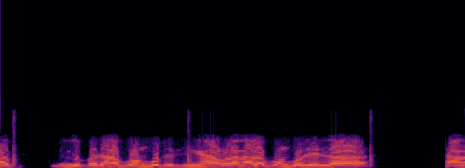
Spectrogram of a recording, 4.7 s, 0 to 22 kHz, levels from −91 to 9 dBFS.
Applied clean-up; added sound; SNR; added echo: neural mask model RNNoise.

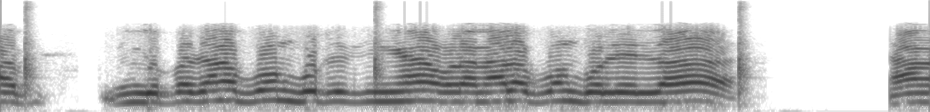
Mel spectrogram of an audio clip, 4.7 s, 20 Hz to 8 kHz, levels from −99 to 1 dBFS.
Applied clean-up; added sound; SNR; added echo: none; Clapping; 17 dB; none.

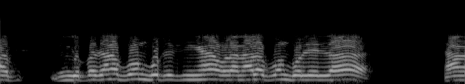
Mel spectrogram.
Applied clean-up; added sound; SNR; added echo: none; none; none; none.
